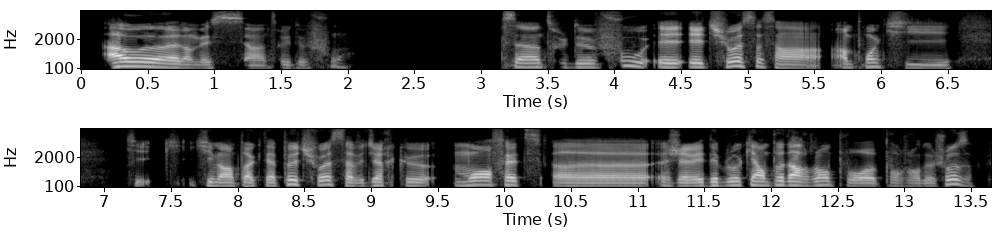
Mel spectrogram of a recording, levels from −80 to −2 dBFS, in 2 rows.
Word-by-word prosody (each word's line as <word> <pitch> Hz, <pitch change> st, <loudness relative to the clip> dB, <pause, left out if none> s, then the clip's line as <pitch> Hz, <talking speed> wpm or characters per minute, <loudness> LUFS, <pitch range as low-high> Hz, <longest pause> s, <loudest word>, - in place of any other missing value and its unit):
Ah 165 Hz, -, +9 dB
ouais, 180 Hz, -, +5 dB
ouais, 170 Hz, -2 st, +5 dB
ouais -, -, +4 dB
non 120 Hz, -1 st, -4 dB
mais 115 Hz, 0 st, -7 dB
c -, -, +2 dB
c'est -, -, -8 dB
un 105 Hz, 0 st, -6 dB
truc 120 Hz, +1 st, -16 dB
de 115 Hz, -, -15 dB
fou! 145 Hz, -, -17 dB, 1.2 s
C'est 155 Hz, -, -2 dB
un 150 Hz, 0 st, +1 dB
truc 150 Hz, 0 st, -15 dB
de 140 Hz, 0 st, -6 dB
fou 180 Hz, +4 st, -8 dB
et 150 Hz, -1 st, +3 dB
et 150 Hz, -, +6 dB
tu 145 Hz, -, -1 dB
vois? 190 Hz, +1 st, +3 dB
Ça 165 Hz, -1 st, -6 dB
c'est 145 Hz, -, -8 dB
un 120 Hz, -1 st, -1 dB
un 135 Hz, -, -2 dB
point 165 Hz, +5 st, -4 dB
qui 115 Hz, -6 st, -10 dB, 0.6 s
qui -, -, -13 dB
qui -, -, -17 dB
qui 135 Hz, -, -6 dB
m'impacte 125 Hz, -1 st, 0 dB
un 120 Hz, -, +1 dB
peu, 175 Hz, -, +2 dB
tu -, -, -3 dB
vois? 165 Hz, +2 st, +1 dB
Ça 150 Hz, -, -2 dB
veut 115 Hz, -, -9 dB
dire 130 Hz, +2 st, -2 dB
que 130 Hz, -1 st, -5 dB, 0.2 s
moi 145 Hz, +4 st, +2 dB
en 155 Hz, -, +5 dB
fait, 155 Hz, 0 st, 0 dB
heu, 115 Hz, -1 st, 0 dB
j'avais 120 Hz, +1 st, +1 dB
débloqué 135 Hz, +3 st, -2 dB
un 140 Hz, -, +5 dB
peu 155 Hz, +2 st, -1 dB
d'argent 145 Hz, +1 st, +4 dB
pour, 115 Hz, -5 st, -3 dB
heu, -, -, -9 dB
pour 115 Hz, -2 st, -13 dB
ce -, -, -21 dB
genre 110 Hz, 0 st, -9 dB
de 110 Hz, 0 st, -10 dB
chose 175 Hz, -1 st, -3 dB
135 Hz, 240 wpm, -23 LUFS, 115-155 Hz, 1.2 s, Ah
